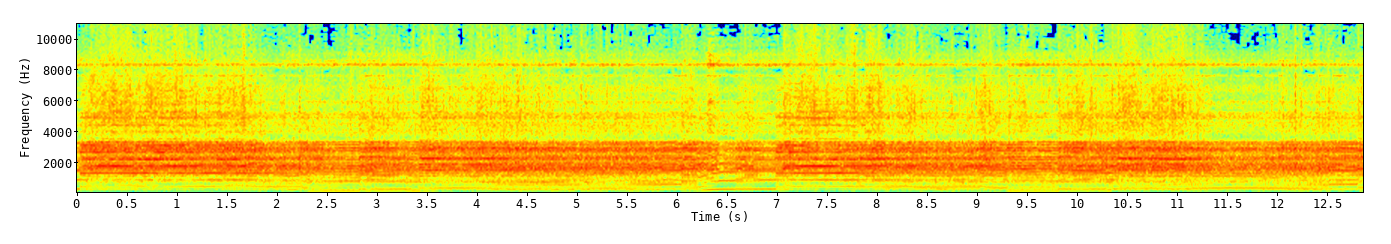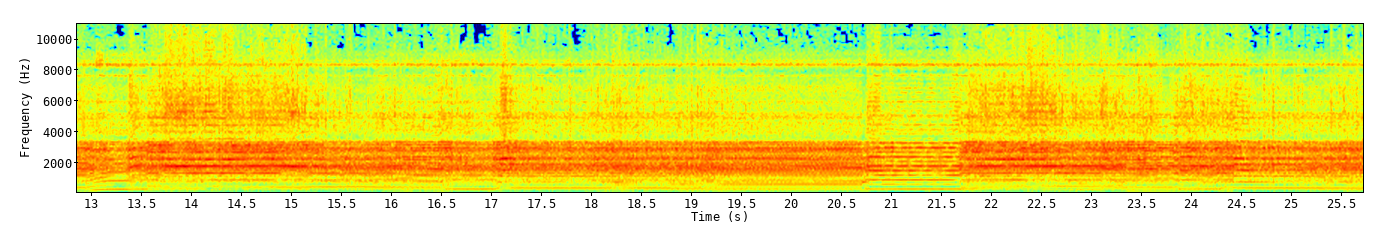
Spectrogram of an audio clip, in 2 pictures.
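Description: Lo-fi, cassette-recorded electric guitar music: a repeating pattern of held notes, with a pitch sliding up about every six and a half seconds and a short break a little after twenty seconds in.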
